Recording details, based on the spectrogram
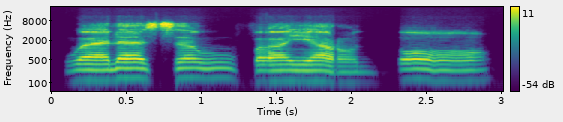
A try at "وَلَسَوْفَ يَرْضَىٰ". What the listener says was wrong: Ya, wawnya lebih ditampakkan Bapak. Walasaufa yarda.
